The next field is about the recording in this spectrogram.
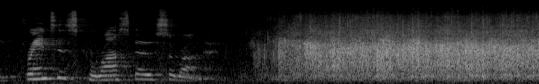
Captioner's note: audience applause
